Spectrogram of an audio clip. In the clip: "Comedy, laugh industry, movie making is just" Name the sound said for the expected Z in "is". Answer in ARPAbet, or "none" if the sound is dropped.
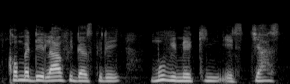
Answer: S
